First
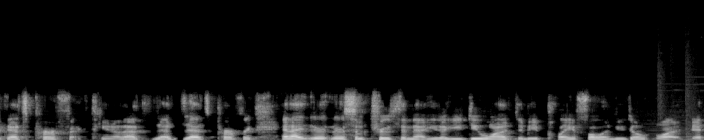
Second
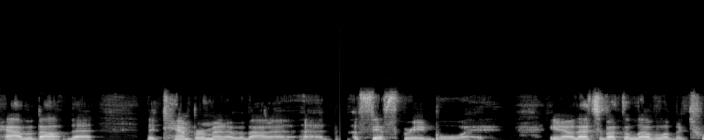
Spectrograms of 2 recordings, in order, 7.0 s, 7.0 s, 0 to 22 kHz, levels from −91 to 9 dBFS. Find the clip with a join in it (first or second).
second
